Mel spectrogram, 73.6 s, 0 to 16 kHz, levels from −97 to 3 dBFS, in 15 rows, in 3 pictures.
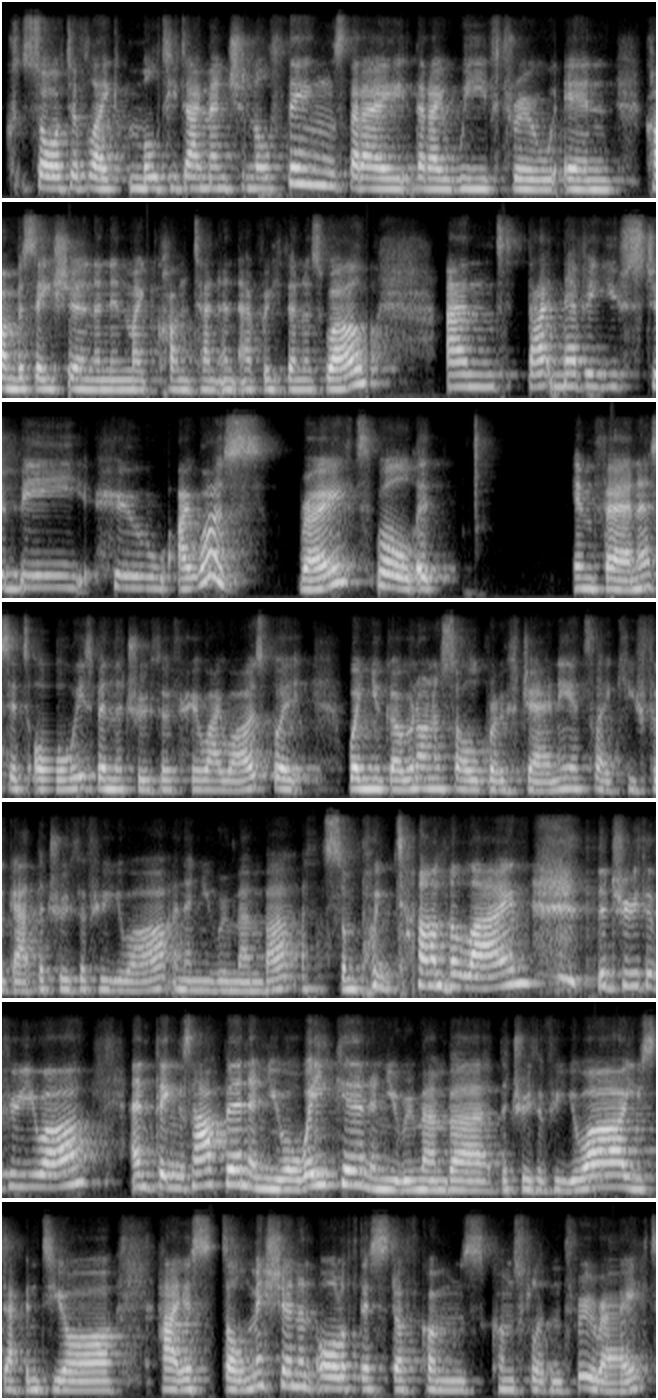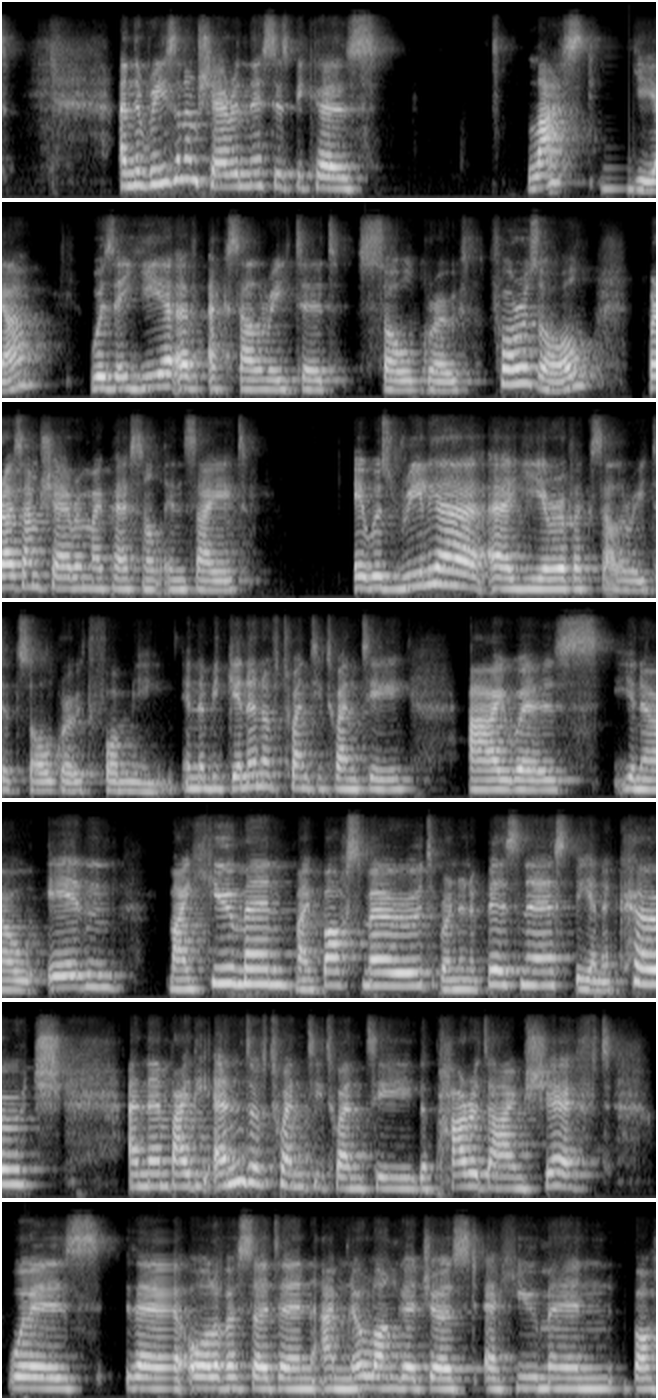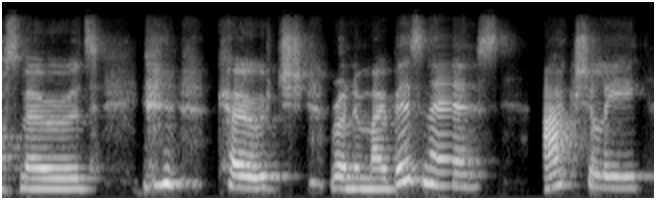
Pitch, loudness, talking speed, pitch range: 200 Hz, -22 LUFS, 165 wpm, 185-230 Hz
